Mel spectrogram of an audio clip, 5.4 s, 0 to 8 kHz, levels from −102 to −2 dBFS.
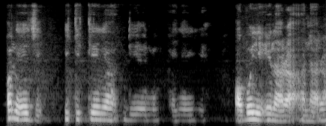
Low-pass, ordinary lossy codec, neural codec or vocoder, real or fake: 7.2 kHz; none; none; real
